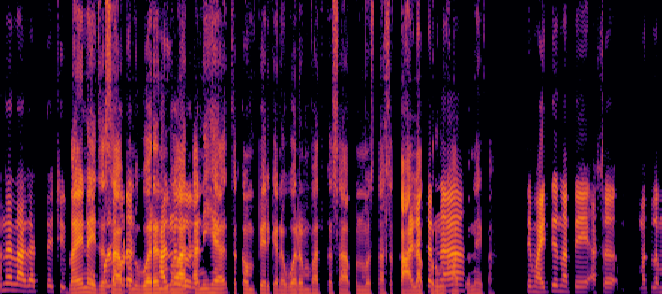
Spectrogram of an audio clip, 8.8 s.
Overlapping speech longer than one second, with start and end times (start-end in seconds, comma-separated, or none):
0.9-2.7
